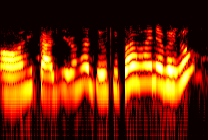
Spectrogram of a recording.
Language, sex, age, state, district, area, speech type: Assamese, female, 18-30, Assam, Sivasagar, urban, conversation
